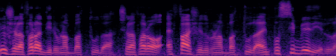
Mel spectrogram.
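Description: A man talks with ordinary pitch variation. The sound is dry with no echo, and there is light background noise. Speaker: comic video host. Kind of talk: comedic to-camera intro. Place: waterside. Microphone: lapel.

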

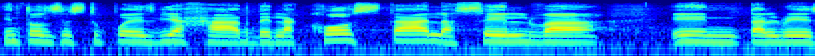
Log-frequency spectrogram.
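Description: Recorded dry with no echo and some light background noise, a woman talks at a fairly slow pace. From Colombia, Ecuador and Peru. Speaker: interviewee. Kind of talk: interview. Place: street. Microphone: lapel.

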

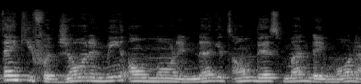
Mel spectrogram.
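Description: A man speaks at a moderate pace. Audible room echo can be heard. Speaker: pastor. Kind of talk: devotional vlog address. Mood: calm, earnest. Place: studio.

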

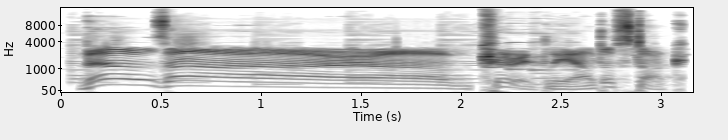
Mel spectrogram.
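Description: A put-on character voice moves at a fairly slow pace with very wide pitch swings, while faint music plays in the background. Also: man, fairly high pitch for a man. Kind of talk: comic overacting. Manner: pushy sales pitch.

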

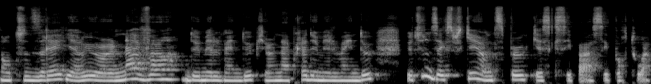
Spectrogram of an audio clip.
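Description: This woman's voice has a somewhat breathy quality. She keeps a medium pitch and a moderate pace. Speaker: speech therapist co-host. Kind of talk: casual interview.

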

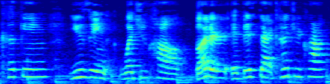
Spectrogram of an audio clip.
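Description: A high-pitched woman at a fairly slow pace with fairly even intonation, amid audible room echo and music in the background. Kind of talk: casual vlog chat. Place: kitchen. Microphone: camera far.

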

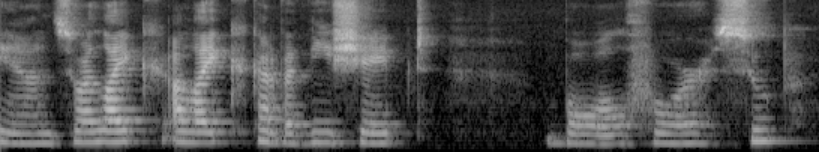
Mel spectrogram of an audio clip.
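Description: Very slowly, a woman speaks in a medium pitch with monotone, flat intonation. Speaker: studio potter. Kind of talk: lecture. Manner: halting.

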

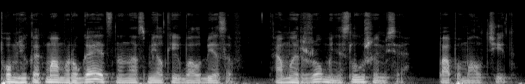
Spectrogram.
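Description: The voice is somewhat breathy with a dark, mellow tone, fairly even intonation and a moderate pace. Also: man, very deep, low pitch for a man. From Volgograd, southern Russia. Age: 30s. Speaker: hairdresser and author. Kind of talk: reading aloud.

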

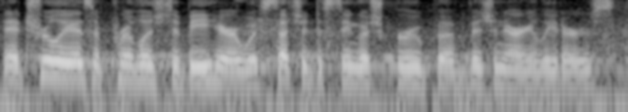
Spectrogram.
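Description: Speaking at a fast pace, a woman has a slightly mellow tone and ordinary pitch variation. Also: fairly low pitch for a woman.

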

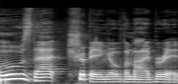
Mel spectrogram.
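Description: Bellowing in a gruff, put-on character voice, a man speaks at a very slow pace. His pitch sits in the medium range but makes very wide swings. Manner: roaring, gruff.

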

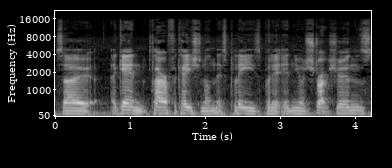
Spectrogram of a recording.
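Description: At a fairly slow pace, a man speaks. His pitch is fairly low. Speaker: reef aquarium hobbyist YouTuber. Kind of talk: angry rant, fed-up product complaint aimed at the maker, sarcastic and exasperated. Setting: home video recording, talking to camera while testing the probe. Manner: exasperated, emphatic, clipped and repetitive; rambling, halting, with frequent filler words. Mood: frustrated, complaining. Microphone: phone near.

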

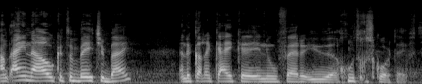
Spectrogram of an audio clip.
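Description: A man talks at a fairly quick pace with a fairly high pitch. His intonation is lively. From Netherlands. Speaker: vlogger interviewing a politician. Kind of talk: casual interview. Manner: animated. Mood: playful, laughing. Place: studio. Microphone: lapel.

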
